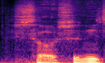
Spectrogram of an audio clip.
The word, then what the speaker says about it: Solzhenitsyn: And Solzhenitsyn. Thank you for the pronunciation.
